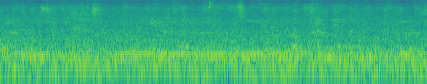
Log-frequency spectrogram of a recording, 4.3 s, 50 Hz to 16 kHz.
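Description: Ride noise inside a 1982 Comet IIM passenger coach at speed: a steady rumble of wheels on rail, with a steady droning tone through the middle.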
